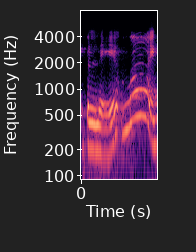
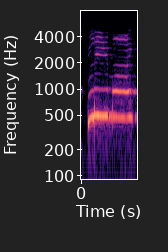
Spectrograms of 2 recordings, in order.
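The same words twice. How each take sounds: First: "Ble mai" said slowly in Welsh, falling on mai; Welsh phrase. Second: "Ble mai" asked high, stress on Ble; Welsh question. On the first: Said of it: "Our phrase of the week this week is". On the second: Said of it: "See if you can ask". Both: Shown as a demonstration.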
